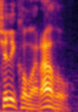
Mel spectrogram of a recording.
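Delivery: put-on Spanish accent on "chili Colorado". Trying the dish name again to sound better: put-on Spanish accent. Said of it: "Is that better?".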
